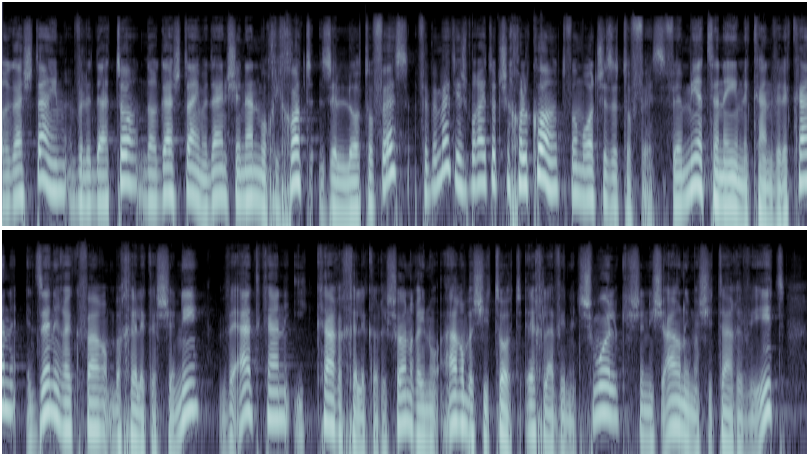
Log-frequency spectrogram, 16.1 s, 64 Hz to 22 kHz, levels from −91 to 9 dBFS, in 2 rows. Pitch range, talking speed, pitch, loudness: 105-175 Hz, 160 wpm, 130 Hz, -19 LUFS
